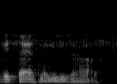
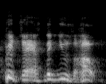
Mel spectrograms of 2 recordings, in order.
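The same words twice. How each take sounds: First: It is said softly, with little impact. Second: It is said forcefully, with strong impact. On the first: The insult carries less weight. The speaker calls it wrong. "it wouldn't have the same impact" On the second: The insult is meant seriously. The speaker calls it right. "I mean that. I truly do"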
